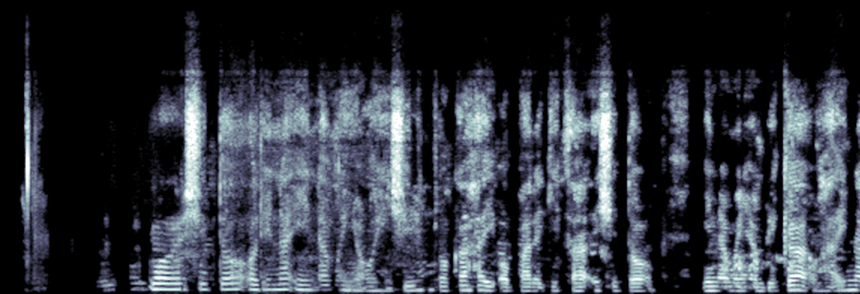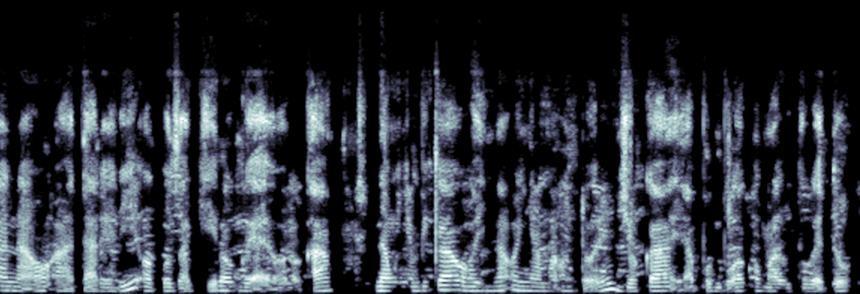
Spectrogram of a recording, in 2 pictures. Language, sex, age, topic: Oshiwambo, male, 36-49, agriculture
